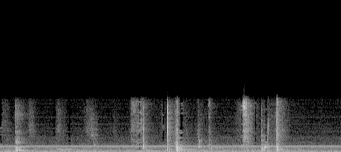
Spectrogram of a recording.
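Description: Tarot cards being handled and drawn from a deck: several light, sharp snaps and flicks of card stock at irregular moments.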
